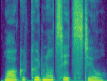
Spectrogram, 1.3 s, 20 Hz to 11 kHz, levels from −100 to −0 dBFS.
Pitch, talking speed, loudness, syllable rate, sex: 225 Hz, 225 wpm, -15 LUFS, 5.7 syllables/s, female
